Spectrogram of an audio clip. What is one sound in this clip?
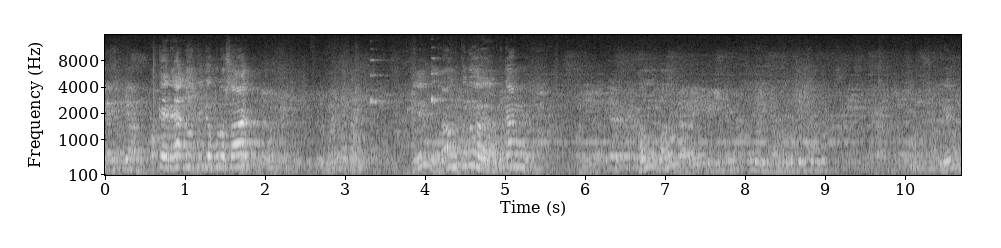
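Men shout and grunt with strain close by.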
